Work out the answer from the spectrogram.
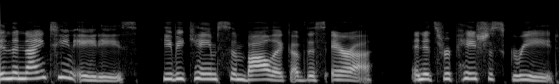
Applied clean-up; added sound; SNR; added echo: none; none; none; none.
